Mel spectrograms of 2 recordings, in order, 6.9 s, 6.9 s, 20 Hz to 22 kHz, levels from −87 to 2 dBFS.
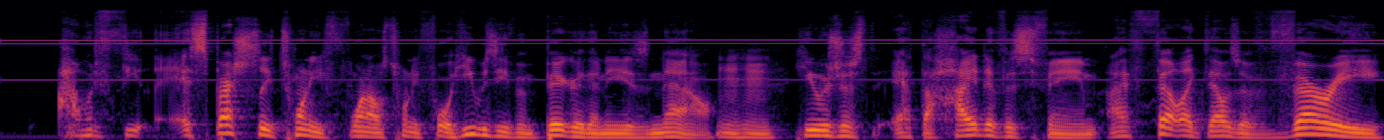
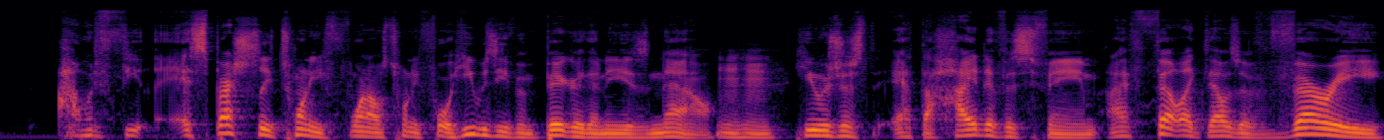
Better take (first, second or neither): second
